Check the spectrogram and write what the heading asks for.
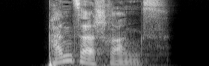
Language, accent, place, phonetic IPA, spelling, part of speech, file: German, Germany, Berlin, [ˈpant͡sɐˌʃʁaŋks], Panzerschranks, noun, De-Panzerschranks.ogg
- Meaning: genitive singular of Panzerschrank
